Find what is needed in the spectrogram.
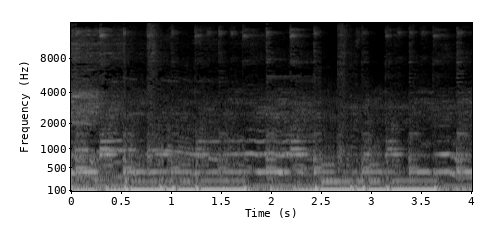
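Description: Loud music played through a miniature sound system's speaker boxes, with a heavy bass line of held notes changing pitch every half-second or so under a melody.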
